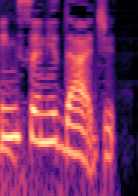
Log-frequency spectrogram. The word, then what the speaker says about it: Insanidade: Insan- Insanidade. Insanidade. That is what the the name uh, better pronunciation into Portuguese is.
